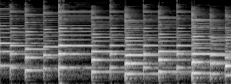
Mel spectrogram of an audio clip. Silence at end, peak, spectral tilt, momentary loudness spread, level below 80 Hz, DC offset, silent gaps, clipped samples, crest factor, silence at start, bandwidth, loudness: 0 s; 0 dBFS; 1 dB/octave; 3 LU; -46 dBFS; under 0.1%; none; 0.2%; 10 dB; 0 s; over 20 kHz; -9 LUFS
